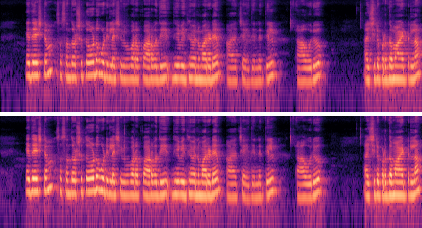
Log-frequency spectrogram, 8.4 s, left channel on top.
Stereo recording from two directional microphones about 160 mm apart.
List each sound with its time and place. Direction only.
0.4 s speech: 10° right (ahead or behind)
